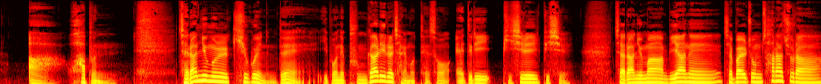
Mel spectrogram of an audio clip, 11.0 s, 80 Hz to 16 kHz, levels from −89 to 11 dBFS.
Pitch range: 95-145 Hz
